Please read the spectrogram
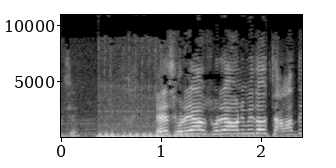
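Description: A vehicle engine running close by, a low, rapidly pulsing sound that starts about a third of a second in, with men's voices talking over it.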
